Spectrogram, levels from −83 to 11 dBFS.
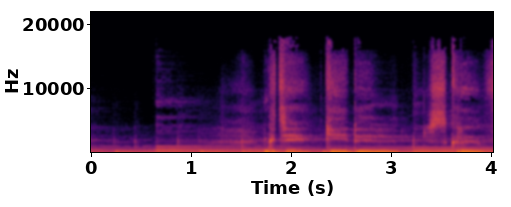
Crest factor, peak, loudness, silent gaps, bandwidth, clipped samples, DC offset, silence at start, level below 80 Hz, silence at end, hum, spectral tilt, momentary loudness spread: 18 dB; -6 dBFS; -25 LUFS; none; 18 kHz; under 0.1%; under 0.1%; 0 s; -54 dBFS; 0 s; none; -5 dB/octave; 12 LU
